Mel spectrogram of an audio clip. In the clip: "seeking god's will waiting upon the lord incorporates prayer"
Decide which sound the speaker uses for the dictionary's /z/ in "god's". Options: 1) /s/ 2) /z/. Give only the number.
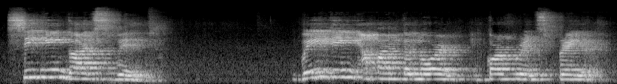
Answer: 1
